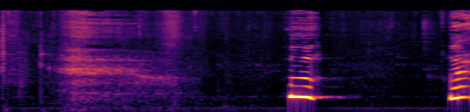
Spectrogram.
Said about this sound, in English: I'm always yawning when I read.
